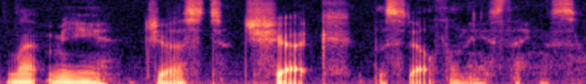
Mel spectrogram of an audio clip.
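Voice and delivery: hushed aside to himself; whisper. Real, not acted. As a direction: mutter it under your breath. GM checking stealth to himself.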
